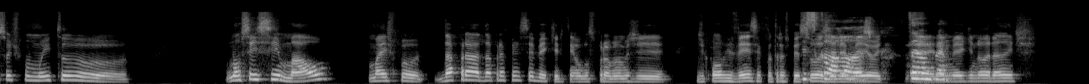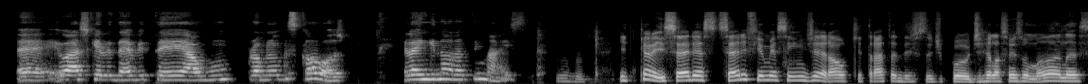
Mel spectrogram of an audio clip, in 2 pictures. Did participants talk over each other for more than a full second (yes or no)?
yes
